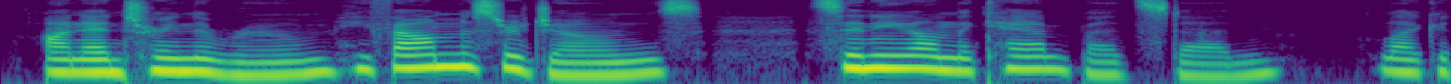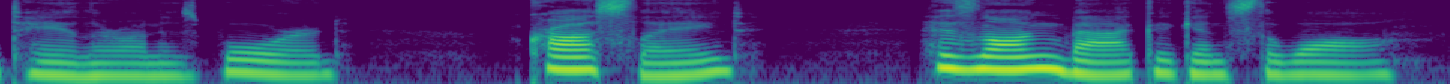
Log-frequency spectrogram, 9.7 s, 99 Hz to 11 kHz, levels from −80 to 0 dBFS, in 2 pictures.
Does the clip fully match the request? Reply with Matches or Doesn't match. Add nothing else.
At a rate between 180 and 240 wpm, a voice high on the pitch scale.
Doesn't match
